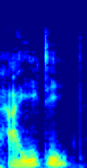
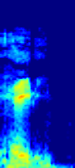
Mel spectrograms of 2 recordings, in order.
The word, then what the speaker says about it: Ayiti: That's right, it's pronounced Haiti and spelled A-Y-I-T-I. But, of course, you might say Haiti.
